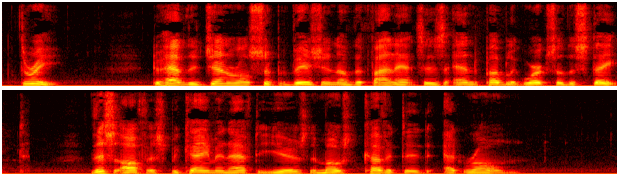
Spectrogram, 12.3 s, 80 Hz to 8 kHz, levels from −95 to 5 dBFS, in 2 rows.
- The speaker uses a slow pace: Yes, slow, 125 wpm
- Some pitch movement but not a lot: No, wide, 7.2 semitones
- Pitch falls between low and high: No, low, 120 Hz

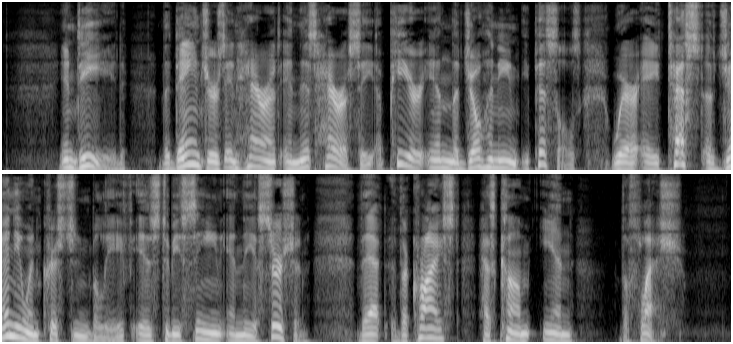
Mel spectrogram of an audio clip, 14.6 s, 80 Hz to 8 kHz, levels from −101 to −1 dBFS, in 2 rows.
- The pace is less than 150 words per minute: Yes, average, 140 wpm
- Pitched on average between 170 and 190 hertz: No, low, 120 Hz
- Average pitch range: Yes, average, 4.6 semitones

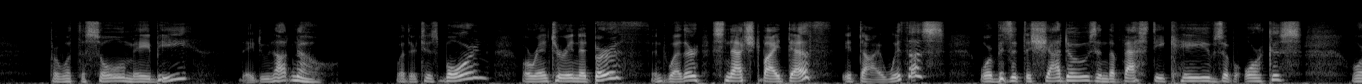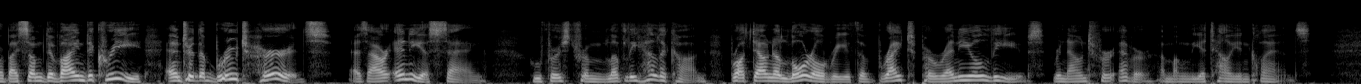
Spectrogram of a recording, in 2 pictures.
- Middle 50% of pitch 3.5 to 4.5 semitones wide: No, average, 5.2 semitones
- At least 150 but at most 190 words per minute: Yes, average, 155 wpm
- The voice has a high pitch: No, medium, 150 Hz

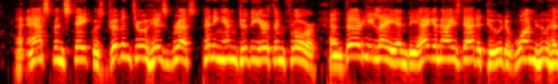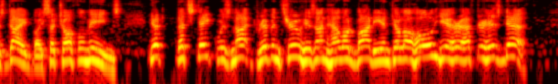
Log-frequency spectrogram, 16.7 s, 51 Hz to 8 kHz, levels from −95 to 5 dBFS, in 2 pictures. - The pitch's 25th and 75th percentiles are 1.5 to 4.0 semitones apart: Yes, average, 3.4 semitones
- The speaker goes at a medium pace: Yes, average, 170 wpm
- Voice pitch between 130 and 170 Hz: No, high, 220 Hz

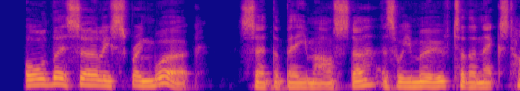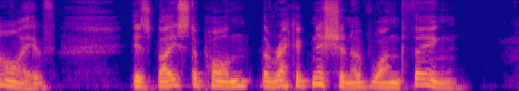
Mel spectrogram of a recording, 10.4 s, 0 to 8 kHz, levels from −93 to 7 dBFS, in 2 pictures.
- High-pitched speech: No, low, 115 Hz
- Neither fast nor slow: Yes, average, 150 wpm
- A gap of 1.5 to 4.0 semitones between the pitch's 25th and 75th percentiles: No, average, 5.0 semitones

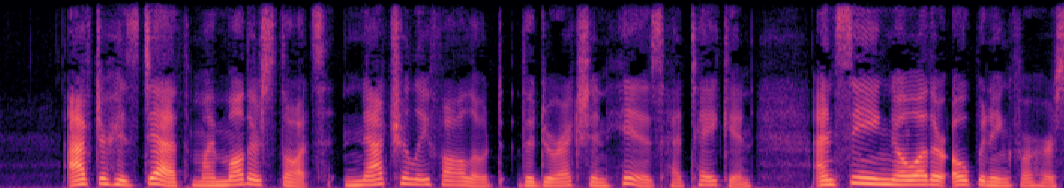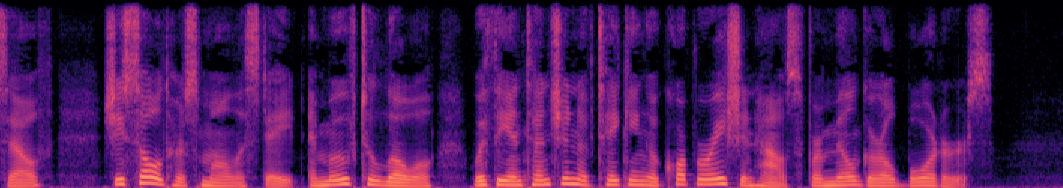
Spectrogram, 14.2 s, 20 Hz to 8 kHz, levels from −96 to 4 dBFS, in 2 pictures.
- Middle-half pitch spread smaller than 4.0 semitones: No, average, 4.7 semitones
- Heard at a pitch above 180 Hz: No, medium, 170 Hz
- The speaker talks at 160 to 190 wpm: Yes, average, 175 wpm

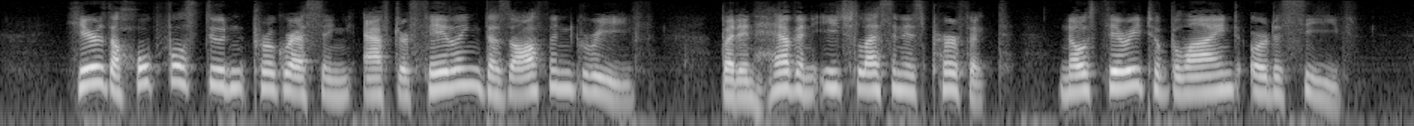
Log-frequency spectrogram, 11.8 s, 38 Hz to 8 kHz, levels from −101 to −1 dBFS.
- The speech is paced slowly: Yes, slow, 115 wpm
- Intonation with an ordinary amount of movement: Yes, average, 4.5 semitones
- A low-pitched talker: No, medium, 170 Hz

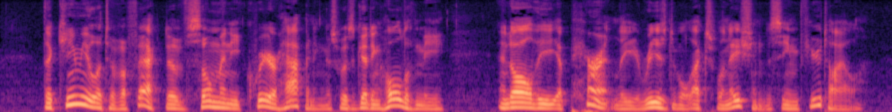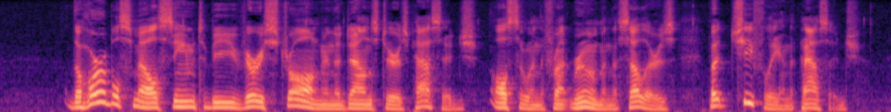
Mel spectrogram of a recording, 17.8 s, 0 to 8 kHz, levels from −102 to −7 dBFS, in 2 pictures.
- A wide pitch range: Yes, wide, 6.0 semitones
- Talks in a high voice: No, low, 115 Hz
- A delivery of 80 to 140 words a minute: No, average, 155 wpm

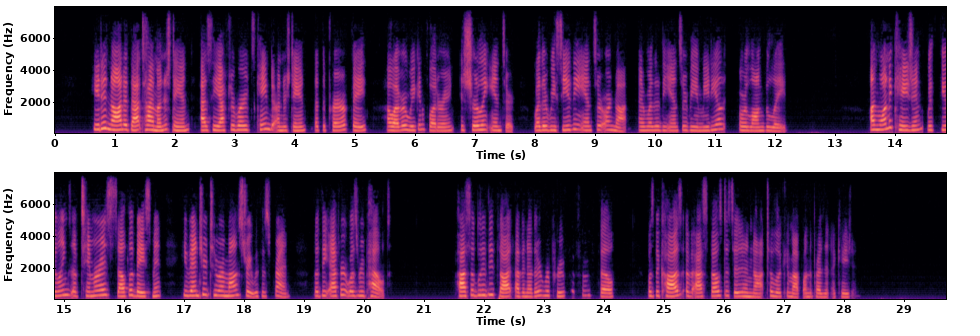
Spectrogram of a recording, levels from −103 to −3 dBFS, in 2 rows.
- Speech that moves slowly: No, average, 170 wpm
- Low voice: No, very high, 260 Hz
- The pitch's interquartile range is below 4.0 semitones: Yes, average, 2.8 semitones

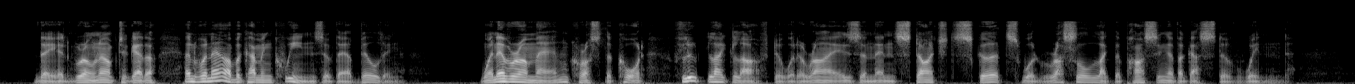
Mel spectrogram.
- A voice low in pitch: Yes, very low, 90 Hz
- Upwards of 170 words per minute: No, average, 165 wpm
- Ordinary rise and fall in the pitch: No, wide, 5.8 semitones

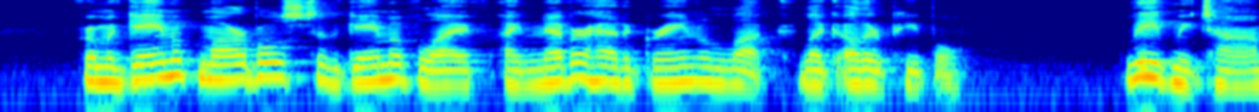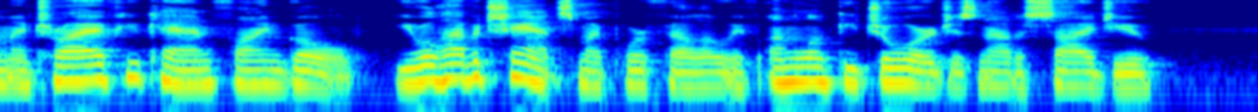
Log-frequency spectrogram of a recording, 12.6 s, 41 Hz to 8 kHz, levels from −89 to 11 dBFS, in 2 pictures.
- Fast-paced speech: Yes, fast, 215 wpm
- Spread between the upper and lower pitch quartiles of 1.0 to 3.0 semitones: No, average, 3.9 semitones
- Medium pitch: Yes, medium, 165 Hz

